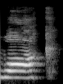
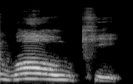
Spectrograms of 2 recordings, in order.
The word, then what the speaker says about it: walk: that's the last word last one is to walk the dog and be careful with the pronunciation walk no a wall key and walk walk walk the dog no so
